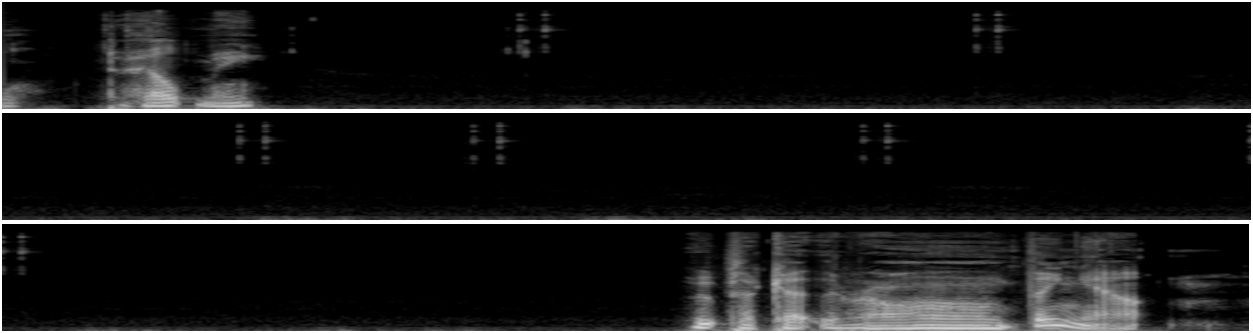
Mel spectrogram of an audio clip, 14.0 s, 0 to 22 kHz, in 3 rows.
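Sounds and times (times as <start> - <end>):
faint mouse clicks: 1.8 - 2.2, 3.6 - 3.9, 5.5 - 5.8, 6.4 - 6.7, 7.8 - 8.2, 9.3 - 9.6.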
